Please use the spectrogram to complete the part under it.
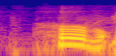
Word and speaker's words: herbal: It happens to be like the Cajun focuses on peppery flavors, while the Creole is more about the herbal. I say it wrong. Herbal. – Herbal. – Herbal. – You just eat the H. Herbal. – Okay.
